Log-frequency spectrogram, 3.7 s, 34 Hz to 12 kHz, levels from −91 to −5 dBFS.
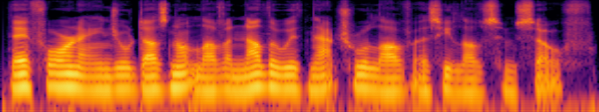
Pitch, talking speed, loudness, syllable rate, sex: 115 Hz, 225 wpm, -18 LUFS, 6.5 syllables/s, male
